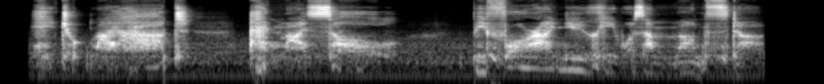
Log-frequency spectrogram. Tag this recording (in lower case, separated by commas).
speech, human voice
